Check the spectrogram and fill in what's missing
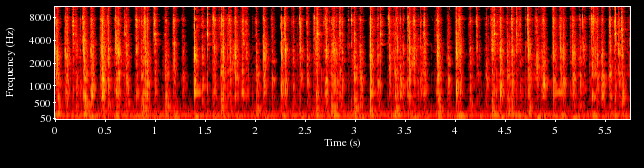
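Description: Fingertips type fast on a mechanical keyboard with clicky green switches and PBT plastic keycaps. The result is a dense, steady stream of sharp, bright clicks with very short decays and a faint low hum underneath.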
